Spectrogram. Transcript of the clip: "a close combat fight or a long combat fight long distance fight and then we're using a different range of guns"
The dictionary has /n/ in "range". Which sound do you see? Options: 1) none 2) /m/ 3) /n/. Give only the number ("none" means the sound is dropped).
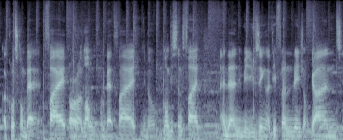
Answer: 3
